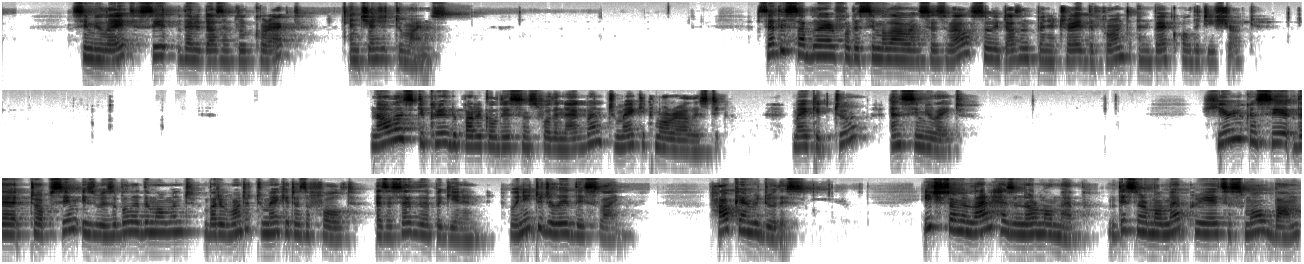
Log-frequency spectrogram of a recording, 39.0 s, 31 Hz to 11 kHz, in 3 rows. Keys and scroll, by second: 1.2 space, 3.0 space, 6.6 space, 12.6 a, 19.8 2, 20.0 Return, 21.5 space, 23.8 space.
